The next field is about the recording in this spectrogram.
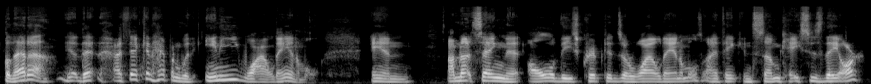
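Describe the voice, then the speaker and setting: A man's voice: on the high side, normal speed, vocal fry, no echo, clean studio sound. Stammering man hosting a podcast. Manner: stammering restarts, chatty and joking. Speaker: podcast host. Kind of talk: casual livestream chat. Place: home room.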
